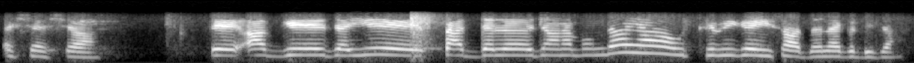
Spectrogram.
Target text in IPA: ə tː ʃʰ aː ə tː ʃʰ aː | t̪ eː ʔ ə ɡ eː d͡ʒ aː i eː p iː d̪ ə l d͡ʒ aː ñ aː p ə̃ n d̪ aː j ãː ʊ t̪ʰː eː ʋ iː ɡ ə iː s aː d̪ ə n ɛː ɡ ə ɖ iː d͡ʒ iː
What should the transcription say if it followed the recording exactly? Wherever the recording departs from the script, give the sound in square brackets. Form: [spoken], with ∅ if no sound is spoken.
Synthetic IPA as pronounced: ə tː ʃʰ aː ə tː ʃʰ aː | t̪ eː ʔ ə ɡ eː d͡ʒ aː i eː p [ɛː] d̪ ə l d͡ʒ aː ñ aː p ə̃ n d̪ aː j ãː ʊ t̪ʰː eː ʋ iː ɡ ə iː s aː d̪ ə n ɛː ɡ ə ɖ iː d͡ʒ [aː]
